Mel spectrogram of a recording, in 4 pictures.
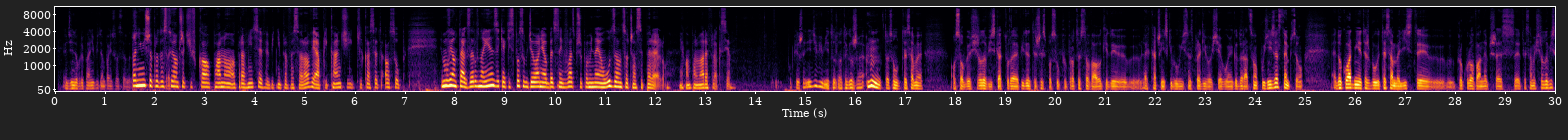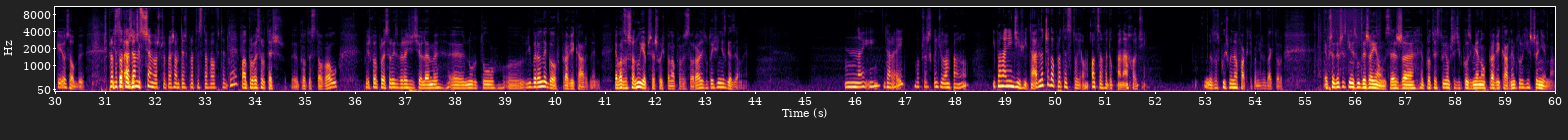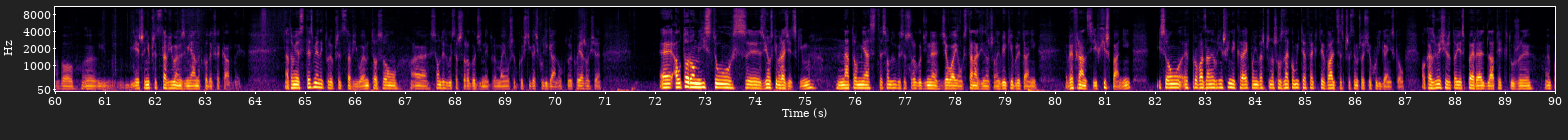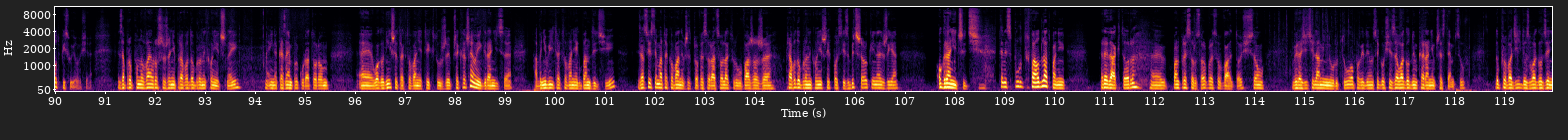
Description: Zbigniew Ziobro przypomniał w Radiu Zet, że zaproponował szereg zmian w prawie, które uderzają w różne środowiska.
Posłuchaj wywiadu Zbigniew Ziobro przypomniał w Radiu Zet, że zaproponował szereg zmian w prawie, które uderzają w różne środowiska.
